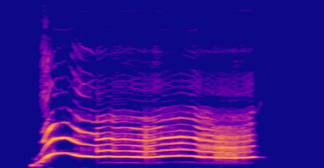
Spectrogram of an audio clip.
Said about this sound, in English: I do yell a lot. Yes, I do, sure. but it helps release it. And so it's not like I'm screaming nonstop.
